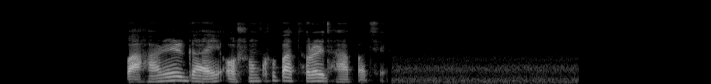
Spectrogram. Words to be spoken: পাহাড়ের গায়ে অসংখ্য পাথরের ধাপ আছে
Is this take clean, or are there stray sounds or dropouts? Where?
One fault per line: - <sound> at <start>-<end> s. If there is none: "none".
none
